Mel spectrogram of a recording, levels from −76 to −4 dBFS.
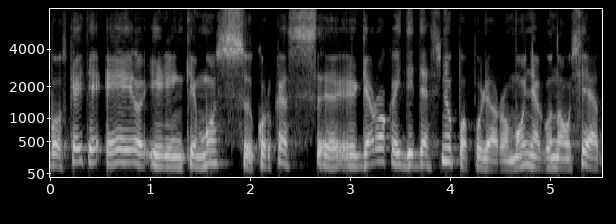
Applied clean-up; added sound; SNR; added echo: none; none; none; none.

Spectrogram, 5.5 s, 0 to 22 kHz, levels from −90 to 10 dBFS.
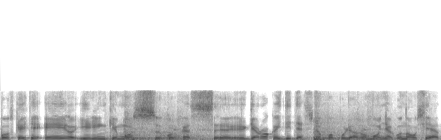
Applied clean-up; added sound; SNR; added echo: none; Engine / Mechanisms; 8 dB; none.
